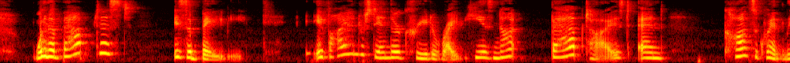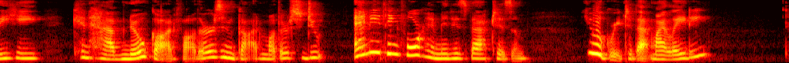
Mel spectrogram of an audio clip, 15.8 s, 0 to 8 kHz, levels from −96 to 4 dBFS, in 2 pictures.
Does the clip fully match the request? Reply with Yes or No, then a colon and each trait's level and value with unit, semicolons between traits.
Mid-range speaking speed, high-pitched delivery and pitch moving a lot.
Yes: average, 150 wpm; very high, 270 Hz; wide, 6.3 semitones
